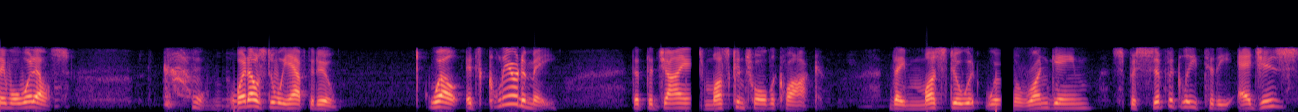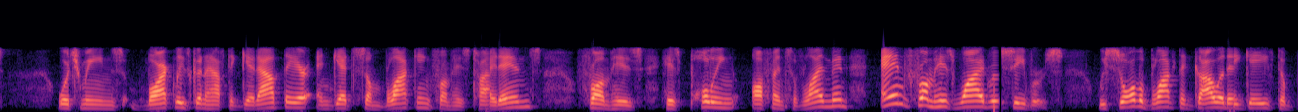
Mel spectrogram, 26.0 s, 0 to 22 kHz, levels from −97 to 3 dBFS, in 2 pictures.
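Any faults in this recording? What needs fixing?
Packet loss with pitch repetition shows up at 2.18 to 2.38 s (gaps scattered across 200 ms), 6.86 to 7.00 s, 9.96 to 10.14 s, 17.84 to 17.88 s, 22.92 to 23.00 s and 25.28 to 25.32 s. The receiver fills each hole by looping the last pitch period, so short ones sound like a brief buzzy hold. The 140 and 180 ms gaps fade toward silence before the sound cross-fades back. The 40 ms steps fit 20 ms packets. A bigger jitter buffer or some forward error correction on the link should stop this.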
